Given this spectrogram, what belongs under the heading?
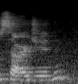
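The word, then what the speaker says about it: Sargent: Every year, Blue Sergeant, that's how you pronounce that word, stands next to her clairvoyant mother as the soon-to-be dead walk past.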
